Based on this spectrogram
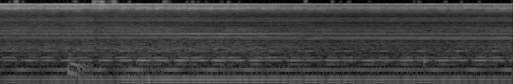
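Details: Man-cave air conditioner, plugged in and switched off after the compressor kicked off: constant low electrical buzz holding steady, seemingly from one side; stops when unplugged; source unidentified.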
